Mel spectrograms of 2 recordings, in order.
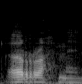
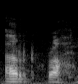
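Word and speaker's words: الرحمن: So say, Ar. Ar-Rahman. Actually, you pronounced several Ra. It wasn't just one. It should said be Ar. Ar-Rahman. Ar. Ar.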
